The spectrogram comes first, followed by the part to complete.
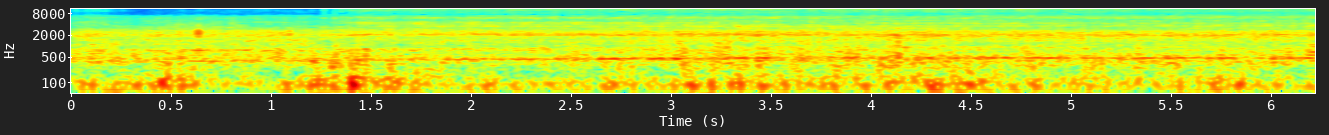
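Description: Mountain bike rolling fast down a paved road: tyre noise on the tarmac and wind rumble on the camera microphone, with a steady hum running through it and a single bump about a second and a half in.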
